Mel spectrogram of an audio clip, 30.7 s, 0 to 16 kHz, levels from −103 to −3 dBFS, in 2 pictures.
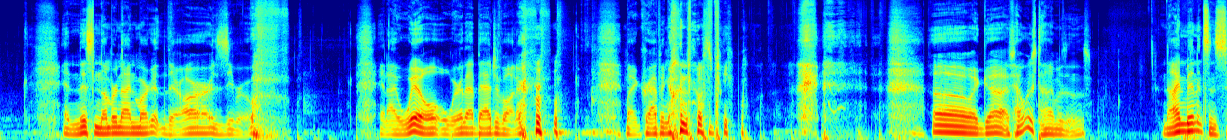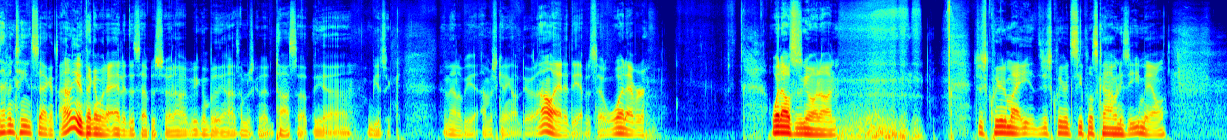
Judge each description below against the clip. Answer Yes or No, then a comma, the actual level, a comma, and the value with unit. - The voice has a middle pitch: No, low, 110 Hz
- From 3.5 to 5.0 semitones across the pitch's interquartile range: Yes, average, 4.7 semitones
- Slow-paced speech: No, average, 165 wpm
